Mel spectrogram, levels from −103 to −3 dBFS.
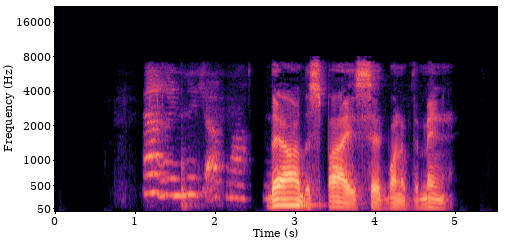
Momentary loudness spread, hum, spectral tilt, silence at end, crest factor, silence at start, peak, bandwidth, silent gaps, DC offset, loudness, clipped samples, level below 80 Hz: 20 LU; none; -5 dB/octave; 0.65 s; 20 dB; 1.1 s; -4 dBFS; 8 kHz; none; under 0.1%; -21 LUFS; under 0.1%; -52 dBFS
